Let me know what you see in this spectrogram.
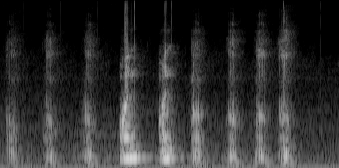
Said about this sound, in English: A pig grunts or oinks.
